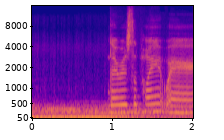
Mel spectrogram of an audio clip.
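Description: A teenage girl speaks calmly and close by.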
